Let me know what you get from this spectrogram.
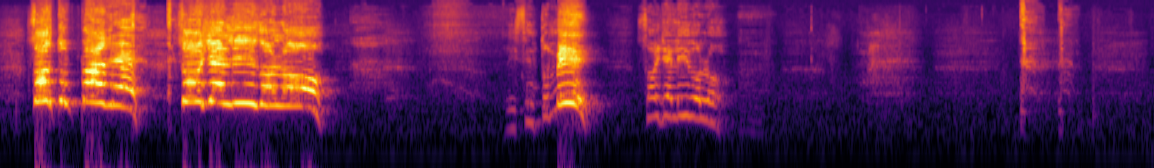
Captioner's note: speaking spanish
